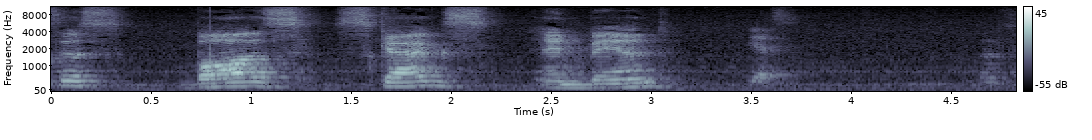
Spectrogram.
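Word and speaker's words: Boz Scaggs: ginger baker and rick gretch how do you pronounce this boss skags and band yes that's right these guys look like a lot of fun here's baz skyes ba boz skags silk degrees this is a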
